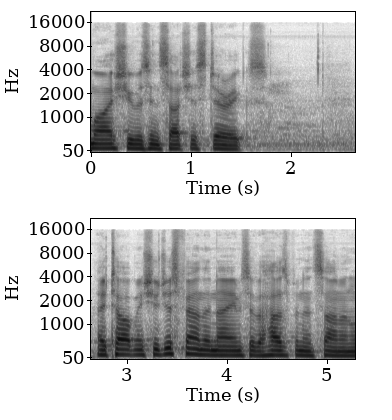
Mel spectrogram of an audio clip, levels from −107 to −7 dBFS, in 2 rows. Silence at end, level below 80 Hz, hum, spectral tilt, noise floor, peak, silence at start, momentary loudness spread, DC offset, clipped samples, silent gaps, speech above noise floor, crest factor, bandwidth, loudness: 0 s; -56 dBFS; none; -7 dB/octave; -46 dBFS; -4 dBFS; 0 s; 5 LU; under 0.1%; under 0.1%; none; 28 dB; 14 dB; 15.5 kHz; -19 LUFS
